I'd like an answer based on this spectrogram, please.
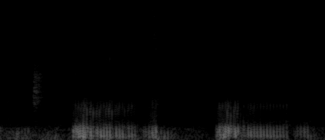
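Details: Cat purring softly, two low rough rumbling bursts with a slight flutter, separated by quieter breathing.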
